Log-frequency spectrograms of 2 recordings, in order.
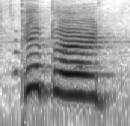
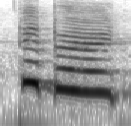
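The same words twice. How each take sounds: First: High, loud sing-song; teaching a parrot. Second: High, loud sing-song again; teaching a parrot. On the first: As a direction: call the bird's name up high. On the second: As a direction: repeat the name, higher still. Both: Shown as a demonstration. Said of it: "teaching the bird its name".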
